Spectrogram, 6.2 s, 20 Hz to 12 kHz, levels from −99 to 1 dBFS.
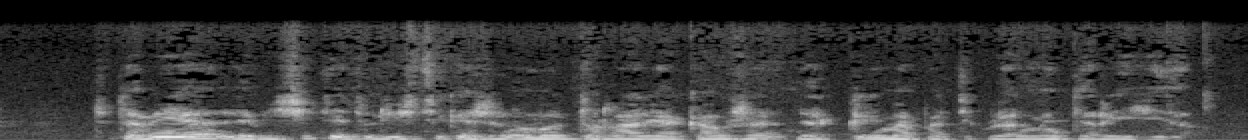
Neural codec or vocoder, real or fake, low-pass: none; real; 9.9 kHz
